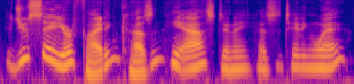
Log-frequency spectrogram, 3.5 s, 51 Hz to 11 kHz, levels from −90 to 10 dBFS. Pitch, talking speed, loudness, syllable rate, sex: 170 Hz, 205 wpm, -18 LUFS, 5.5 syllables/s, male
